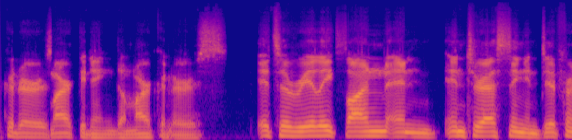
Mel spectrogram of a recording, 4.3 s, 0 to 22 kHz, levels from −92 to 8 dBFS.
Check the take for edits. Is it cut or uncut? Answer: uncut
